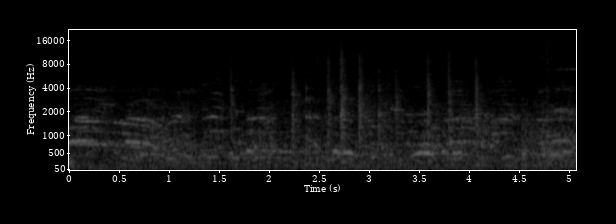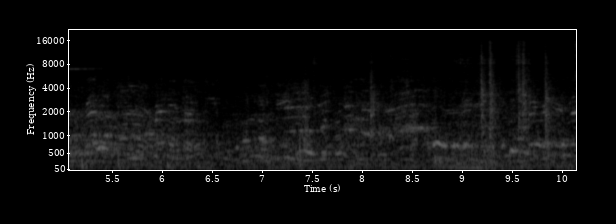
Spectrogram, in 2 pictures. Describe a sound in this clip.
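Children and adults call out and chatter from around an open field.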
